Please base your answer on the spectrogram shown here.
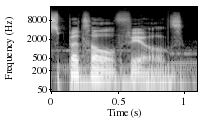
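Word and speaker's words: Spitalfields: Yeah, thank you to the several comments pointing out it's pronounced Spittlefields.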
